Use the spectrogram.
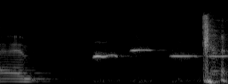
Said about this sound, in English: We just happened to fucking whistle that tune. We're waiting for a lift, and he went.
